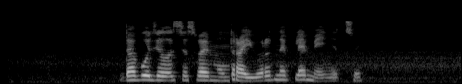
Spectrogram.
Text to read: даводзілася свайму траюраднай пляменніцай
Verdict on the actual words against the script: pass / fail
pass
